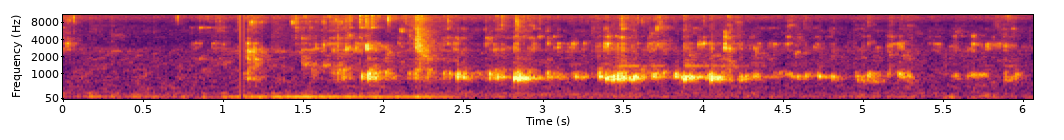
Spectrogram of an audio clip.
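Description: Water poured from a plastic jug into a glass beaker, a trickling, filling stream that starts about a second in and runs for about four and a half seconds.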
